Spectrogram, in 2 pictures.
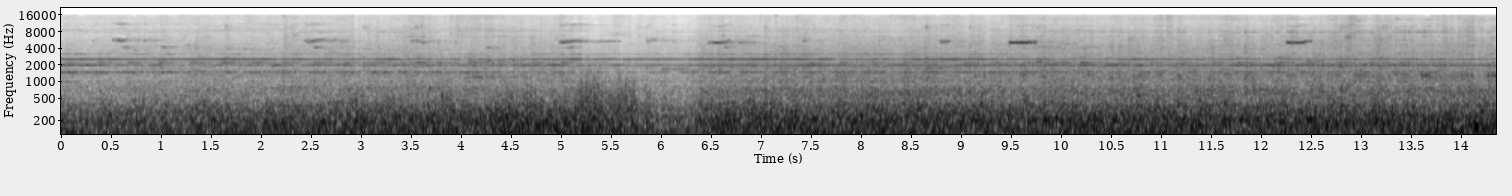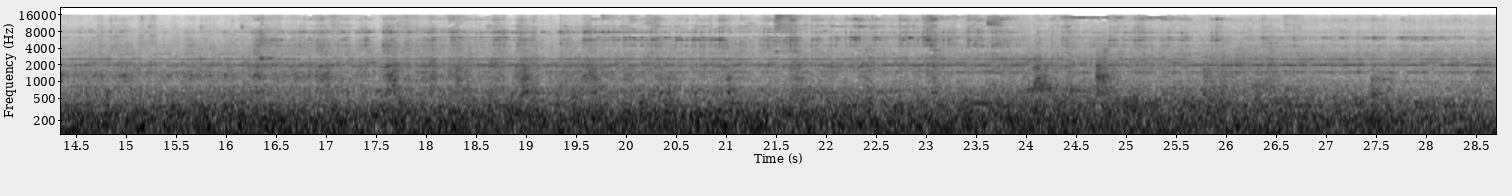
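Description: Freight cars rolling slowly over a grade crossing: a steady low rumble of wheels on rail, with a few short wheel squeals in the first half. Under it, the crossing's electronic bells ring on.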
